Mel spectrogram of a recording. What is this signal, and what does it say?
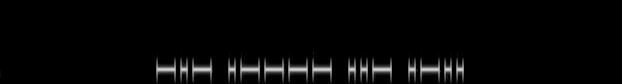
Morse code, heard as a keyed tone, about 21 wpm, 700 Hz. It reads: K1UL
